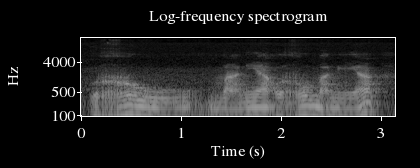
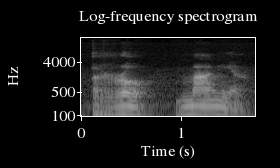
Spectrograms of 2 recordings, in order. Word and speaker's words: Romania: Entonces, los lingüistas o lingüísticos hablan de Romania, con el acento en la primera A. Atención, no Rumania o Rumanía, no Rumania con la U, sino estoy hablando de Romania, es decir, Europa, donde se habla un idioma romance.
